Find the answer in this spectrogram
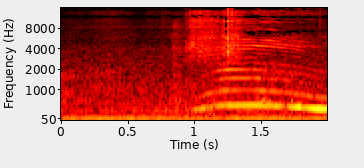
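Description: One long drawn-out vocal sound, a rising-then-slowly-falling 'mmm' or meow-like call that starts about a second in.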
